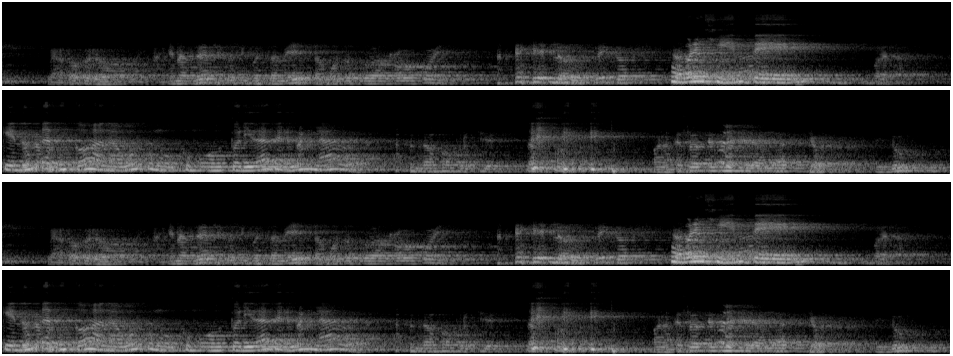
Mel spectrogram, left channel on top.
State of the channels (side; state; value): both; identical; correlation 1.00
